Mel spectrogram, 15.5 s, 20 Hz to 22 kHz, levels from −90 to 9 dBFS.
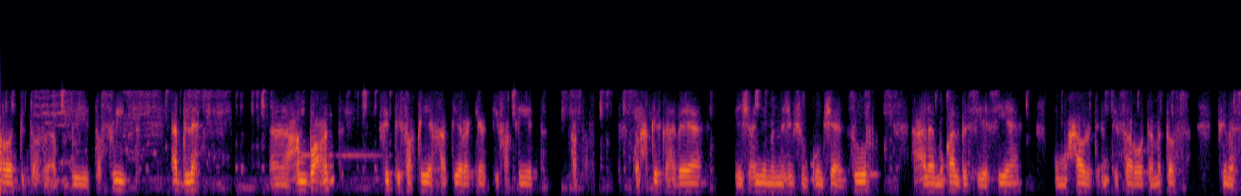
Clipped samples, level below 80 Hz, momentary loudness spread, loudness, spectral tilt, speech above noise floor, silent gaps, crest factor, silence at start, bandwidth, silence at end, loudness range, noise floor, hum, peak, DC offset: under 0.1%; -72 dBFS; 17 LU; -30 LUFS; -9.5 dB/octave; 22 dB; none; 22 dB; 0 s; 4.1 kHz; 0 s; 4 LU; -51 dBFS; none; -8 dBFS; under 0.1%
